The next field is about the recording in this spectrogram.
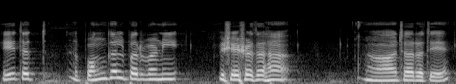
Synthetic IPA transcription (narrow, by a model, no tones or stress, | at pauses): eːt̪ɐt̪poŋɡɐlpɐɾʋɐɳi | ʋiʃeːʂɐt̪ɐɦɐ̆ | aːt͡ʃaːɾɐt̪eː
